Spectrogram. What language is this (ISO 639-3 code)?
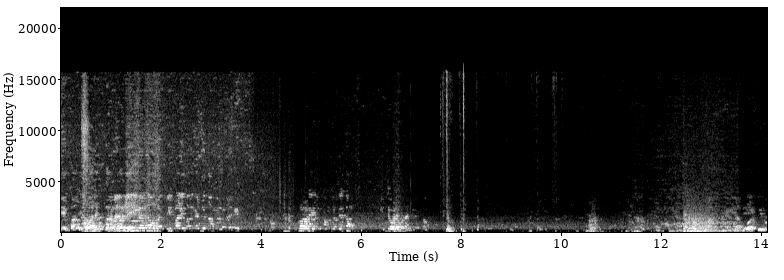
por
